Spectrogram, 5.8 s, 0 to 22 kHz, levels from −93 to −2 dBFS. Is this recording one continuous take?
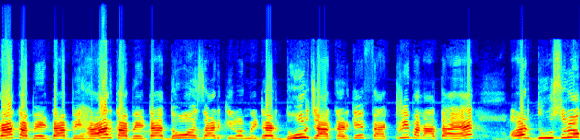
yes; 0 cuts

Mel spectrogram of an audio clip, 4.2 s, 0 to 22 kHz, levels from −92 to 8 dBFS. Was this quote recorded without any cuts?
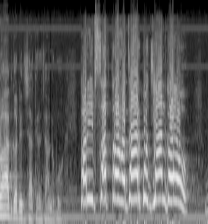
no; 1 cut; at 1.3 s

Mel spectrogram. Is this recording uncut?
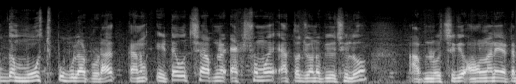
yes; 0 cuts

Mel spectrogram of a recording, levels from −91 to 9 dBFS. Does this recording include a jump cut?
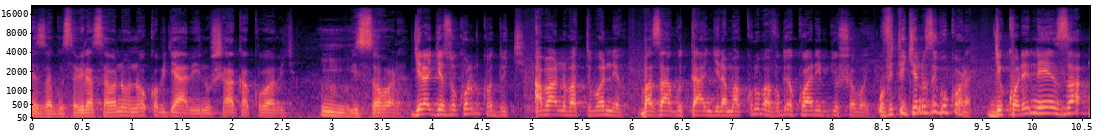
yes; 5 cuts; at 3.7 s, 4.8 s, 6.0 s, 8.4 s, 9.5 s

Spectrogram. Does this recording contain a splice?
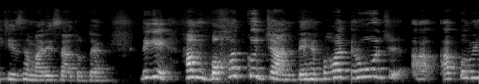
yes; 1 cut; at 3.5 s

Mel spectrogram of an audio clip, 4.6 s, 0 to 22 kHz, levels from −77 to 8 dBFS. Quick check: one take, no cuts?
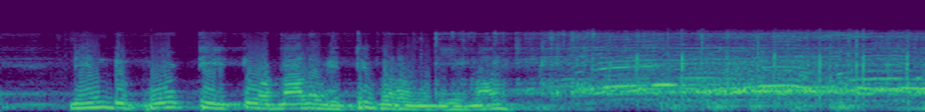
yes; 0 cuts

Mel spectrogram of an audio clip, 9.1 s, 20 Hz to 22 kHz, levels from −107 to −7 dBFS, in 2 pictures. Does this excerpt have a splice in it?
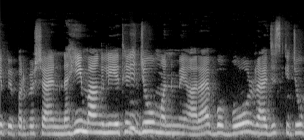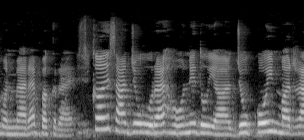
yes; 2 cuts; at 2.0 s, 5.9 s

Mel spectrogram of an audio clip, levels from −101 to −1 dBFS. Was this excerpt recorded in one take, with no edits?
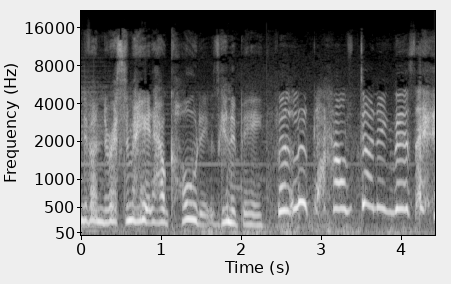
yes; 0 cuts

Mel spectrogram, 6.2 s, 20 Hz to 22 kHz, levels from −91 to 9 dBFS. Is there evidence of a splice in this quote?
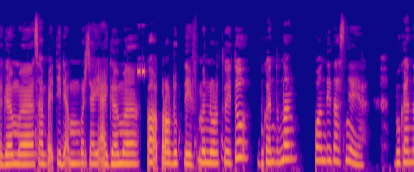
yes; 1 cut; at 2.1 s

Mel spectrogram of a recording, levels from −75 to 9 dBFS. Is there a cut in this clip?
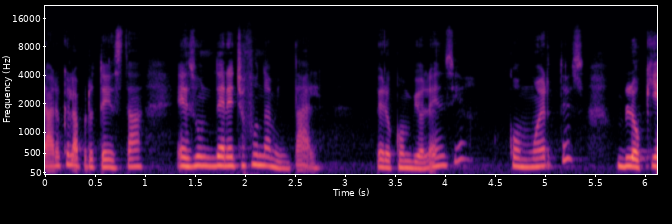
no; 0 cuts

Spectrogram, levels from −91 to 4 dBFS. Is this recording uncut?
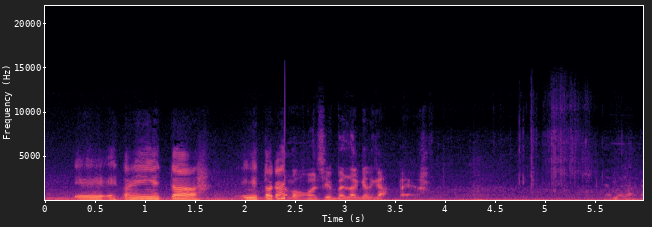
no; 1 cut; at 2.4 s

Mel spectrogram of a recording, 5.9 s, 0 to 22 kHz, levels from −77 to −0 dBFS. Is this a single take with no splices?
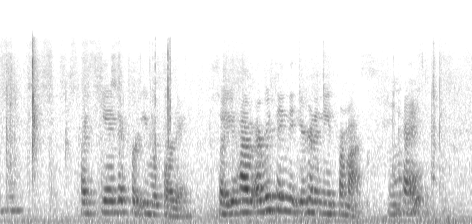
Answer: yes; 0 cuts

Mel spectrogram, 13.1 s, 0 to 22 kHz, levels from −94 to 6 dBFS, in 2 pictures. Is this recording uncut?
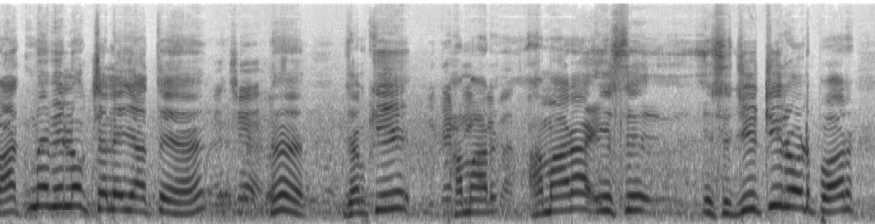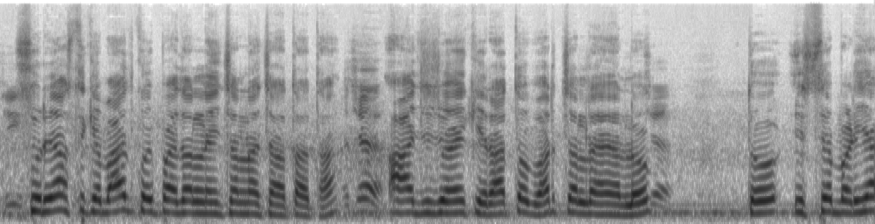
yes; 0 cuts

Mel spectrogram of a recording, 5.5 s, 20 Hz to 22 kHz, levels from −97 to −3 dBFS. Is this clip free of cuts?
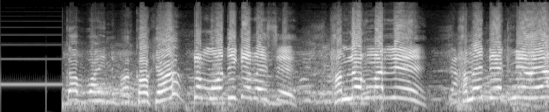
no; 1 cut; at 1.9 s

